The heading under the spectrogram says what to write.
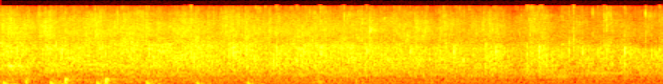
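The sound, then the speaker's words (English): A group at a Christian gathering, having put down their juice cups, claps together in a steady, dense wash of applause, with a few sharper individual claps standing out early on before the clapping settles into an even patter. “But as soon as you get rid of your cup, then you can clap, all right?”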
